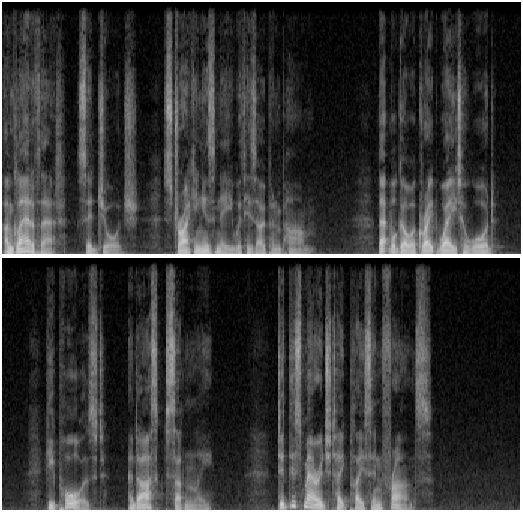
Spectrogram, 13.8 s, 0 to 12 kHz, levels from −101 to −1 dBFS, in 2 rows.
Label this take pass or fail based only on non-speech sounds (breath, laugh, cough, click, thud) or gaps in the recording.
pass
